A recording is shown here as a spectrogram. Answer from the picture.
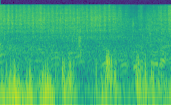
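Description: Wind buffeting the microphone in uneven gusts, with brief fragments of voices talking.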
